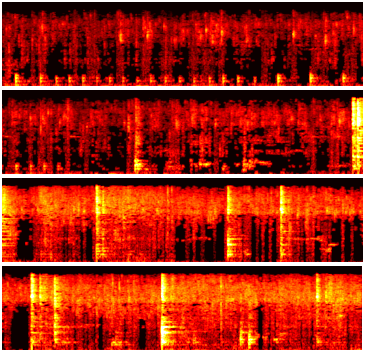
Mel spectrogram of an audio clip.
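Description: Brinjal (eggplant) pieces frying in hot mustard oil in a metal kadai, being stirred. It is fairly quiet with light clicks at first. About nine seconds in a loud sizzle starts, with sharp knocks and scrapes of the spatula against the pan every second or two.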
